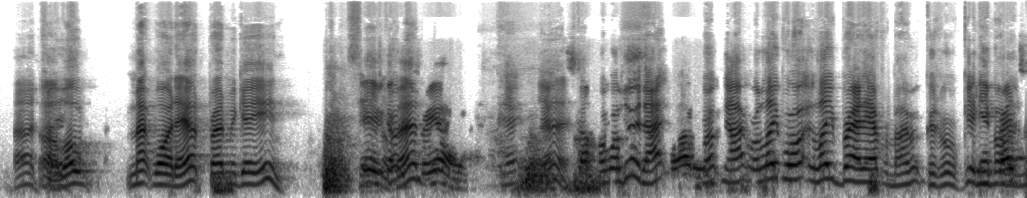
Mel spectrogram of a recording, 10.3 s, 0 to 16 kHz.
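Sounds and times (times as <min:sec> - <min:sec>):
speech: 0:00.2 - 0:10.2
house door slamming with a heavy low thud: 0:03.2 - 0:03.8.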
